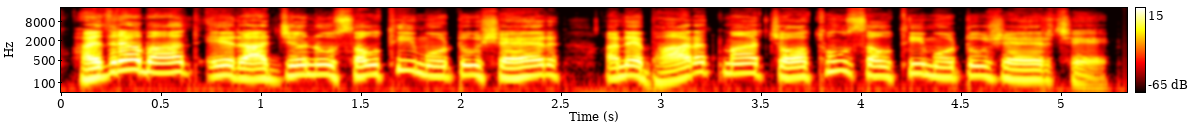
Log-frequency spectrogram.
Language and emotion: Gujarati, neutral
